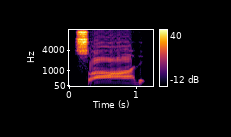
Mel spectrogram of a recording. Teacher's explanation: صاد اس حرف کی آواز موٹی ہو رہی ہے، زبان اوپر تالوں کی طرف اٹھ رہی ہے۔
